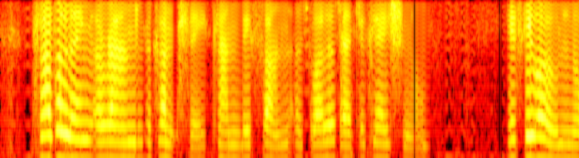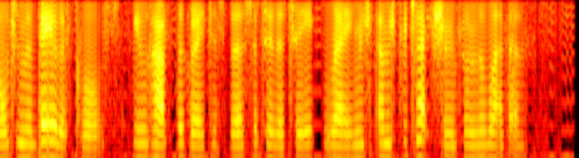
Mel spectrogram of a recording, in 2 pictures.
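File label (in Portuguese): Voz codificada em LPC; Codificacao de voz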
